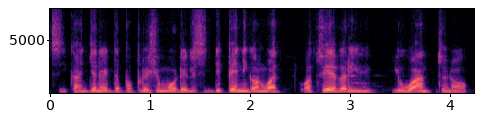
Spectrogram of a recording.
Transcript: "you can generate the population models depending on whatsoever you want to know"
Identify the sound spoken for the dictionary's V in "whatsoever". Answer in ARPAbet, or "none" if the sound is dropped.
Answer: B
